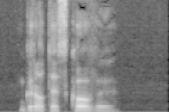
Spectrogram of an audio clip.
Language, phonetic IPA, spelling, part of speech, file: Polish, [ˌɡrɔtɛˈskɔvɨ], groteskowy, adjective, Pl-groteskowy.ogg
